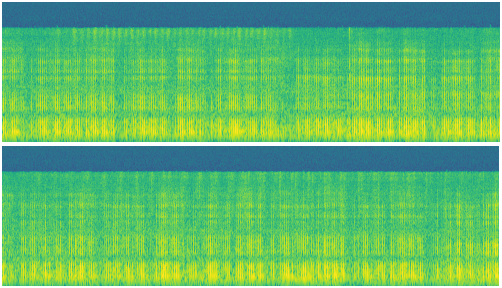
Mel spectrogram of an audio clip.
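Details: Domestic cat purring continuously up close, a deep vibrating rumble pulsing in steady in-and-out breath cycles roughly every second, with brief quieter gaps between breaths.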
